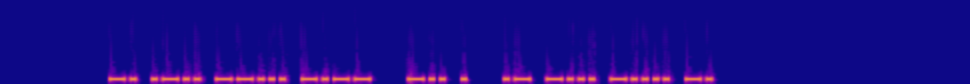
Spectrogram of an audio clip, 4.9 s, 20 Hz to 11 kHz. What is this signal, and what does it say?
Morse code, heard as a keyed tone, about 46 wpm, 700 Hz. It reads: NL7Y DE AB6N
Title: USA Callsign DE Callsign - 4 Characters - 45wpm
